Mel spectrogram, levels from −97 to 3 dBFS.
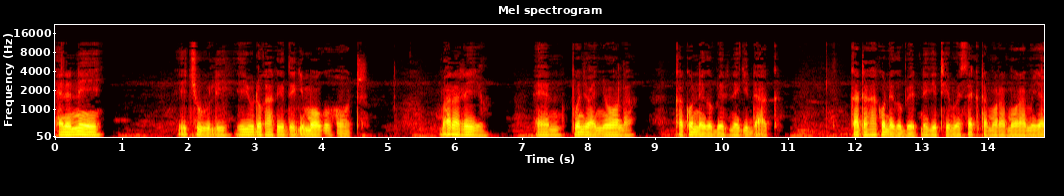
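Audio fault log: throughout, transcoding between lossy codecs: likely MP3 audio re-encoded as HE-AAC, so both codecs' artefacts stack on the speech and nothing remains above 11.4 kHz.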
